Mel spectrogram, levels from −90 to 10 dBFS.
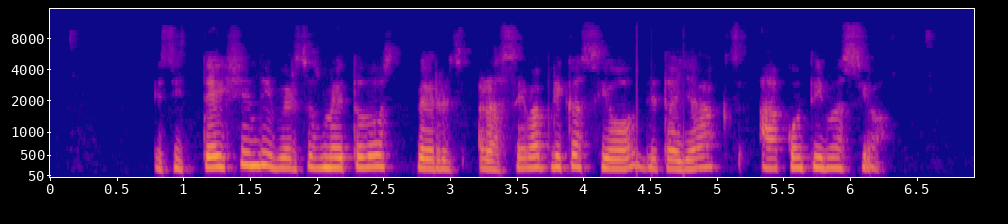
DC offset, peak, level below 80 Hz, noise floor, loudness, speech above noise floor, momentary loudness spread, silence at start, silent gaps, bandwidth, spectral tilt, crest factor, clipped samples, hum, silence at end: under 0.1%; -8 dBFS; -74 dBFS; -82 dBFS; -25 LUFS; 58 dB; 11 LU; 0.8 s; none; 11 kHz; -7 dB/octave; 18 dB; under 0.1%; none; 0.7 s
